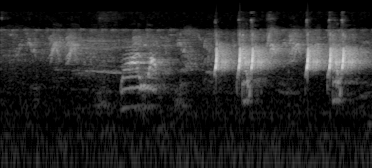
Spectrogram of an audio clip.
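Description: Common quail giving sharp, liquid three-note phrases, twice in quick succession, over softer chirping from other birds.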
